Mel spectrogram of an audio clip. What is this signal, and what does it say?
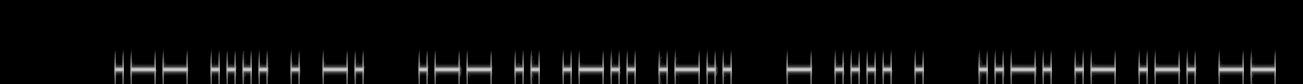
Morse code, heard as a keyed tone, about 15 wpm, 700 Hz. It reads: WHEN WILL THE FARM
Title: Sentences from Top 1400 Words 15wpm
